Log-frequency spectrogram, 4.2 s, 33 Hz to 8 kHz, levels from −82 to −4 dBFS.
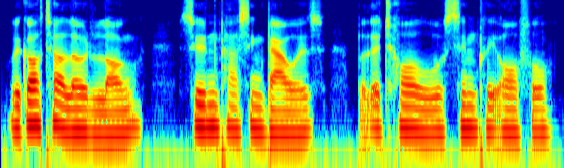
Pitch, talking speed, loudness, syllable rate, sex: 120 Hz, 200 wpm, -19 LUFS, 5.3 syllables/s, male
